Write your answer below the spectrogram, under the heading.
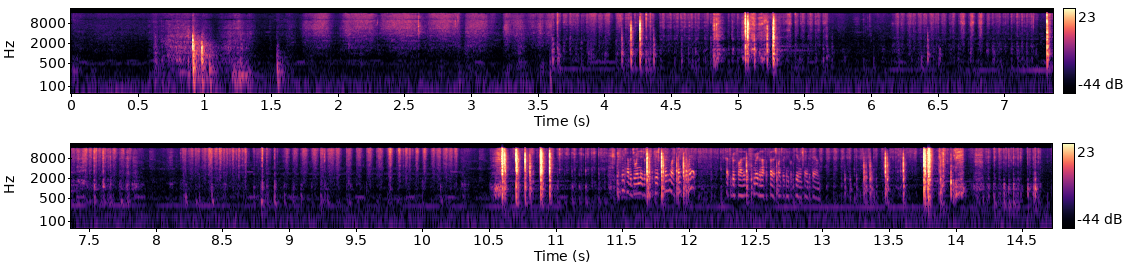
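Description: Scattered knocks, taps and scrapes of hand painting: a paintbrush dipped into and tapped against a metal paint can and brushed over an MDF frame, and the wooden frame knocking on the bench as it is picked up and turned.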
